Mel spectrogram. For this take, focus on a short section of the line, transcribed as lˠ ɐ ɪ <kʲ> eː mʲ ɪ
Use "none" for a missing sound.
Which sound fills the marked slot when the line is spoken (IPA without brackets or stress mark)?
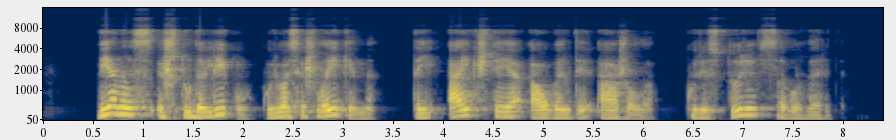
kʲ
